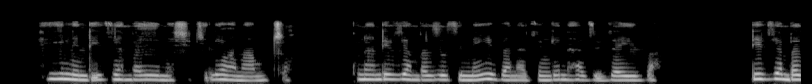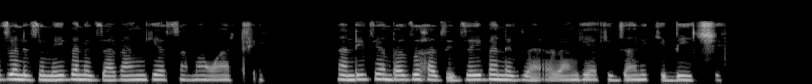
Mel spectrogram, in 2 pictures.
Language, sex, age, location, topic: Swahili, male, 18-24, Nakuru, agriculture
